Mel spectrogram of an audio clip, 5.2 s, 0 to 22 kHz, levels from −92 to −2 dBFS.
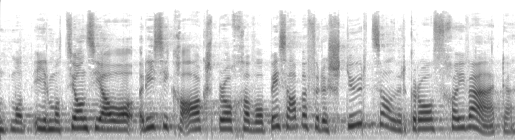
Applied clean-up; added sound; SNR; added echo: none; none; none; none.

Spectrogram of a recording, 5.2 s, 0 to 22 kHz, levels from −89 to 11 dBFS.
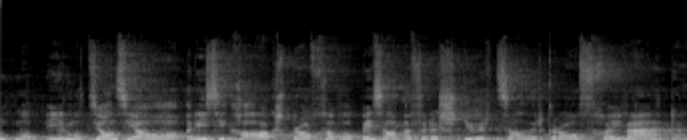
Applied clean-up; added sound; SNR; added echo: none; none; none; reverberation time 1.1 s.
